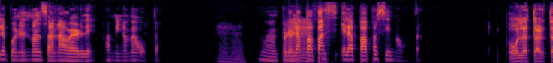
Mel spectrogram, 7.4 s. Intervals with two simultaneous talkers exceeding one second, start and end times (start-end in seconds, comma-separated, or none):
none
